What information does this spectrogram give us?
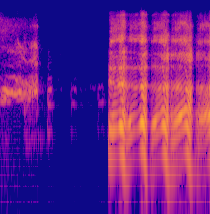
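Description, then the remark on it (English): A voice does a duck impression: a short nasal quack, a pause, then a longer run of harsh, rhythmic quacking calls, fairly loud. “Quack.”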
